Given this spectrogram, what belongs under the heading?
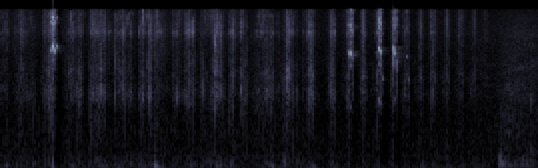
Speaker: this one is not okay it's starting to turn making horrible grinding noises just listen to that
